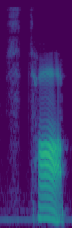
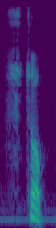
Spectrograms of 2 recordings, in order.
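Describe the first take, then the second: First: It has an American more open vowel. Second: It has a British short rounded vowel.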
